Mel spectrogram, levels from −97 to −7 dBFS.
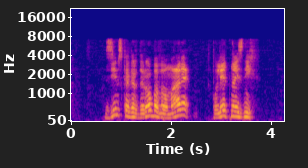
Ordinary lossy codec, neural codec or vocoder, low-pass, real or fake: none; none; 7.2 kHz; real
